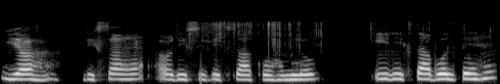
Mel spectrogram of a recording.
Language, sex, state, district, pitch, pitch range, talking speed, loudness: Hindi, female, Bihar, Samastipur, 235 Hz, 225-245 Hz, 130 wpm, -17 LUFS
